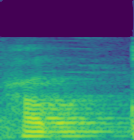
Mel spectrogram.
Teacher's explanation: اور اس پہ وقف جب کر رہے ہیں ہم تو دونوں پیشیں ختم ہو گئیں تو قلقلہ ہوگا. قاف ساکن پہ قلقلہ ہوتا ہے، وقفاً قلقلہ ہے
